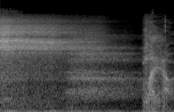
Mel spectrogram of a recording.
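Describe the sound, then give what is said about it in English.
A deep breath: a long, soft, hissing inhale that fades gradually, followed by a brief, sharper breathy exhale near the end. “I want everybody to take a deep breath right now and say, you just say playoff.”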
